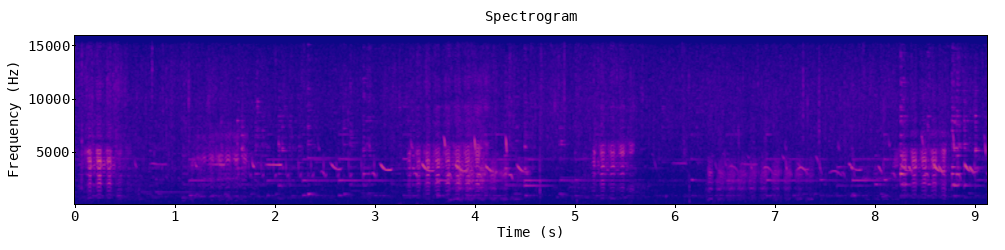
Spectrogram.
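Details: Domestic goats in southern Corsica, where goats are a regional speciality kept since prehistoric times; several quavering, high-pitched bleating bursts at irregular intervals over a steady faint background tone.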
